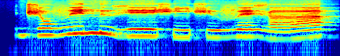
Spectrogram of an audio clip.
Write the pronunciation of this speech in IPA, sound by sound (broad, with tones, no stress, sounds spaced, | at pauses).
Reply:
d͡ʒ ɔ˧ v e˦ n ɨ˦˨ ɣ eː˧ ʃ ĩ˨ ʃ ɨ˨ v ɛ˧ ɣ a˨˦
